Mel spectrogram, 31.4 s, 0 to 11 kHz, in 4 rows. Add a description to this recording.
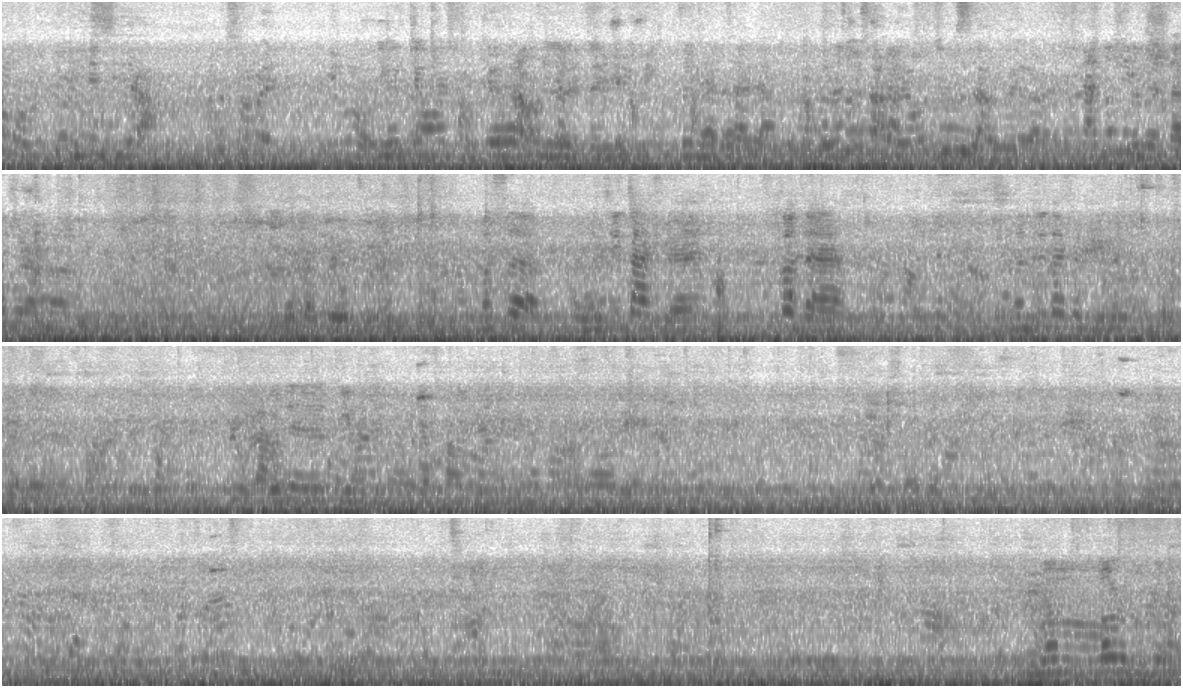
From East Nanjing Road to Tongji University station, The sound of the crowd, Train broadcast messages, Binaural recording, Zoom H6+ Soundman OKM II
